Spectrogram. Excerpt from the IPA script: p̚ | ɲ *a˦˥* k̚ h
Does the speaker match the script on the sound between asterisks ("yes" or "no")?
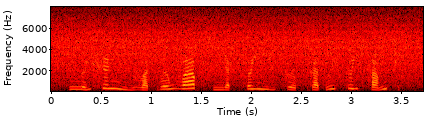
no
